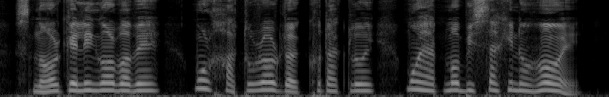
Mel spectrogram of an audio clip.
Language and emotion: Assamese, fearful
